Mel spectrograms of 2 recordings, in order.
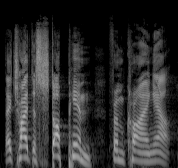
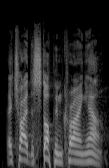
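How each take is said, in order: First: Slow, deliberate weight on "stop him"; stress on stop. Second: Said in the usual way. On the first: Real, not acted. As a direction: lean on "stop", spacing the phrase out. Repeats the line for emphasis.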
